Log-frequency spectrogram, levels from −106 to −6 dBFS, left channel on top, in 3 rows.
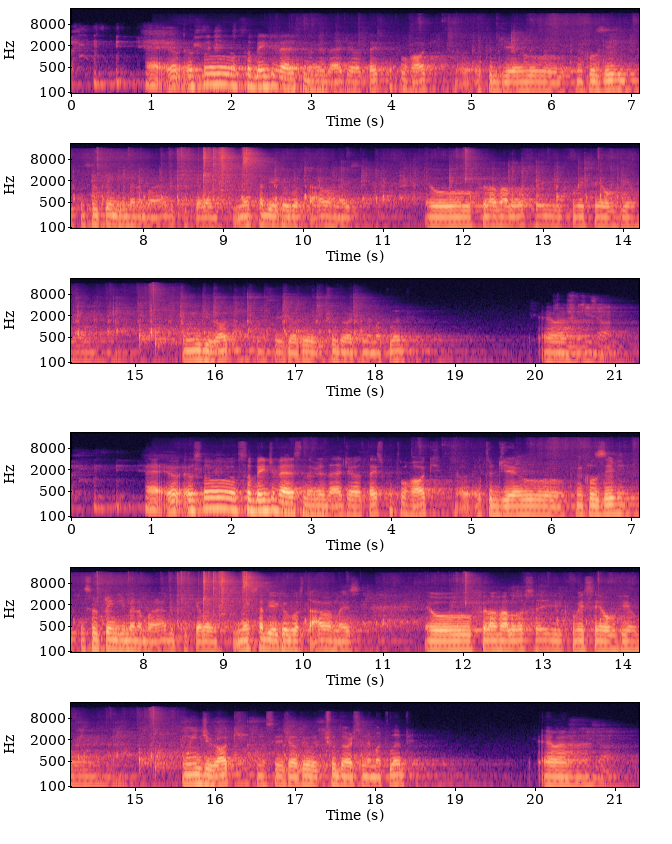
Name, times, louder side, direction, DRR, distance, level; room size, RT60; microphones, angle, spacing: voice 1, 0.0-2.0 20.2-21.0, left 2 dB, 65° left, 6 dB, 1.3 m, -43 dB
voice 2, 0.9-4.5 4.8-7.0 7.2-8.4 8.7-15.0 15.6-18.4 20.1-20.7, right 4 dB, 80° right, 13 dB, 0.6 m, -26 dB
sound 1, 1.0-15.6, right 1 dB, 5° right, 1.5 m, -42 dB
sound 2, 2.4-17.9, left 2 dB, 90° left, 4.1 m, -42 dB
13.5 x 11.0 x 8.7 m, 2.5 s
head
